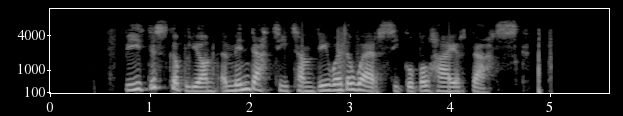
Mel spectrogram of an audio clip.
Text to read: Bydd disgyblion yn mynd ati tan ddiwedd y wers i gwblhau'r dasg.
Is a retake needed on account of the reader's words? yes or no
no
